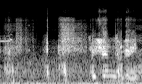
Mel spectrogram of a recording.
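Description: Spirit box sweeping rapidly through radio stations: choppy snatches of broadcast voices a fraction of a second long, cut up by sharp clicks and bursts of static over a low hum. One fragment is read as "fishing buddy."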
